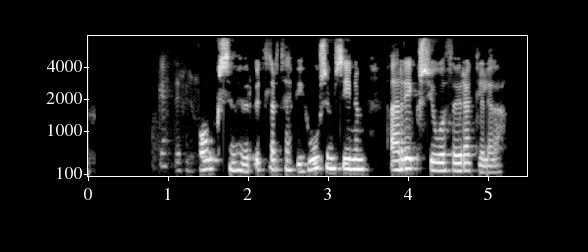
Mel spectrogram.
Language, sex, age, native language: Icelandic, female, 30-39, Icelandic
